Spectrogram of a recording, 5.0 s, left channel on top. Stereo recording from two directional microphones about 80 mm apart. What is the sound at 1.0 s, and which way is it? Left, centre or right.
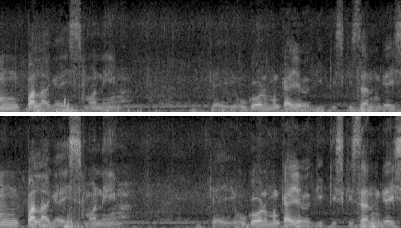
Speech, centre.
